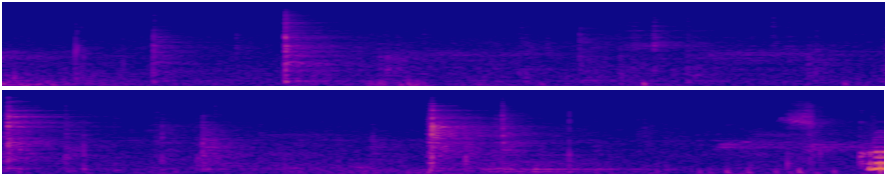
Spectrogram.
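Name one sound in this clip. Metal fittings click and knock sharply as a hand works on a gas pipe.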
